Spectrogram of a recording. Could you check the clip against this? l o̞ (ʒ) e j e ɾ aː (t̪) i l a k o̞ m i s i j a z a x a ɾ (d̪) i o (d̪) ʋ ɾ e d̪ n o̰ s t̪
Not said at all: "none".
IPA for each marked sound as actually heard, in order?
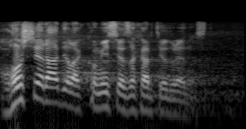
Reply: ʃ, d̪, t̪, d̪

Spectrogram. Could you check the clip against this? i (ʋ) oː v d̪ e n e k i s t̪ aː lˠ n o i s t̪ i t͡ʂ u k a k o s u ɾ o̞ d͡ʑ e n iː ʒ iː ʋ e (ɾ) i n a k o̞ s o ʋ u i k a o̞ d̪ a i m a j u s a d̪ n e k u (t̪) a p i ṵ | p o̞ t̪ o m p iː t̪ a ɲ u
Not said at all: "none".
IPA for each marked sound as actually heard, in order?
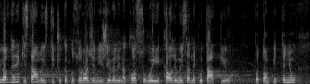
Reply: none, l, t̪

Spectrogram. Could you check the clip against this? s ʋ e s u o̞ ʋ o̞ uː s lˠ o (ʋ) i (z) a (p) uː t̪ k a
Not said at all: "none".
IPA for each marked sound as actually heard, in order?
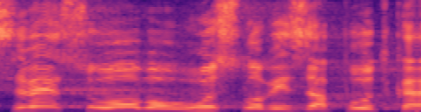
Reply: ʋ, z, p

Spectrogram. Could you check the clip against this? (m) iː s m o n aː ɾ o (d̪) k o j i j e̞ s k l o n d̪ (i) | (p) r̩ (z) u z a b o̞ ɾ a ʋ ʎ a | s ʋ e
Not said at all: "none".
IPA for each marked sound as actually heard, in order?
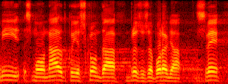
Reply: m, d̪, a, b, z

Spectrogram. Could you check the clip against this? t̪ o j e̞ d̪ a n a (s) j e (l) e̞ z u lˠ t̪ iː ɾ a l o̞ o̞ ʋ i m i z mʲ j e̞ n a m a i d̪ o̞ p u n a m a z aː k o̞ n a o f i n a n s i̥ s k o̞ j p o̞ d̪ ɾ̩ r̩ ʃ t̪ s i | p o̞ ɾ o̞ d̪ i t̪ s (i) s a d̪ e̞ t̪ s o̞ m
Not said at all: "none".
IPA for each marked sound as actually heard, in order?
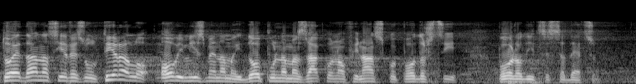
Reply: s, ɾ, e

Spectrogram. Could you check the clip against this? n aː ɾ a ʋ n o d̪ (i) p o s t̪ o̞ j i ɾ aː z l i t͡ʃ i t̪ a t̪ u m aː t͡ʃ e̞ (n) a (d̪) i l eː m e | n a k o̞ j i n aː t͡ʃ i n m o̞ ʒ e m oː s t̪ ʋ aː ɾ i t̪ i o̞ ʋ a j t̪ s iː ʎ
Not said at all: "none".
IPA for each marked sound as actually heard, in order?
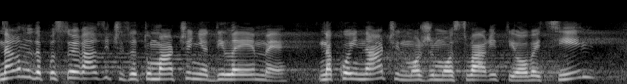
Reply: a, ɲ, d̪

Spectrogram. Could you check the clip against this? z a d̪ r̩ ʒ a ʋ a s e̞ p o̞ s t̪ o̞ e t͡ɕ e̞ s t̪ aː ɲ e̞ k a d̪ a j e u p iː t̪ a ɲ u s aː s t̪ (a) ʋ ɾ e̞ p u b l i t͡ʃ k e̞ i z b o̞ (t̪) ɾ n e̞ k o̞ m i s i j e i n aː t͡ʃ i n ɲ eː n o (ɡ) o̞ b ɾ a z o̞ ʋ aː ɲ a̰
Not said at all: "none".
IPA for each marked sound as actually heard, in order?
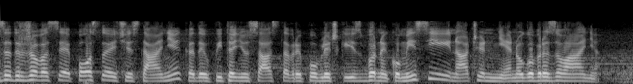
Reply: a, none, ɡ

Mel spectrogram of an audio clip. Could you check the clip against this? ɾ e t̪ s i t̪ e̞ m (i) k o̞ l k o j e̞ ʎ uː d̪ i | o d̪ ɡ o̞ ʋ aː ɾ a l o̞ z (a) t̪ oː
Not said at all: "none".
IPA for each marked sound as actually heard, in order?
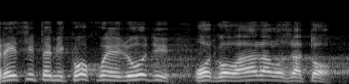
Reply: i, a

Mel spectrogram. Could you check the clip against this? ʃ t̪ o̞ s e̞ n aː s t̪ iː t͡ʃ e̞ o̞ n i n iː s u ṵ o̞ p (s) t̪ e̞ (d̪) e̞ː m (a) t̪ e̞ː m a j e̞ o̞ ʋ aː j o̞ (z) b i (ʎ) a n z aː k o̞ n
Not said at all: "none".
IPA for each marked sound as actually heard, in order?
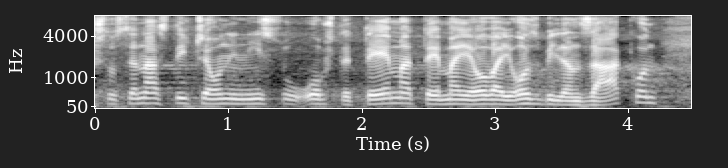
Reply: ʃ, t̪, a, z, ʎ

